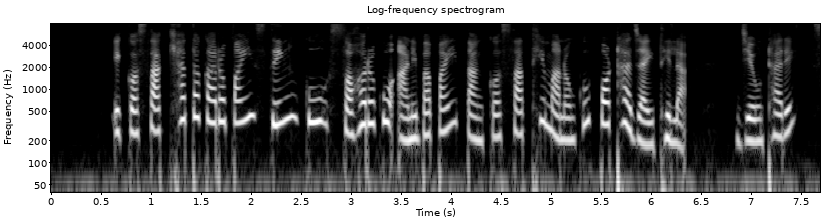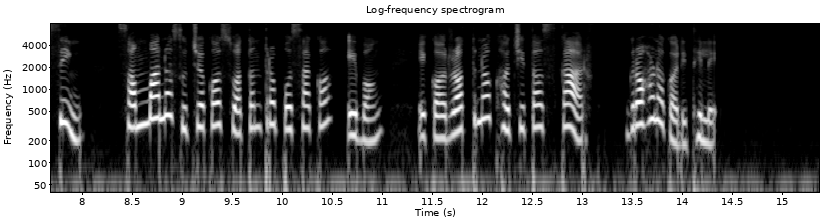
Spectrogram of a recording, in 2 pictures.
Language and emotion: Odia, neutral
